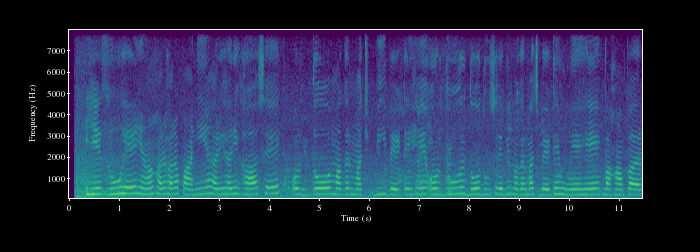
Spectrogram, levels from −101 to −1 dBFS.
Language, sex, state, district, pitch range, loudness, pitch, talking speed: Hindi, female, Bihar, Jahanabad, 265-280 Hz, -30 LUFS, 275 Hz, 140 wpm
